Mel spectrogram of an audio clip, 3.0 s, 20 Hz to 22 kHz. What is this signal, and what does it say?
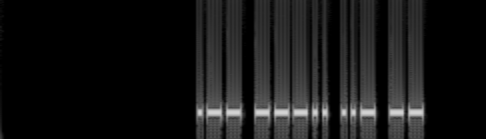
Morse code, heard as a keyed tone, about 38 wpm, 690 Hz. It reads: W8UM
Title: USA Call Signs - 4 Characters - 2x Character Spacing - 40wpm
